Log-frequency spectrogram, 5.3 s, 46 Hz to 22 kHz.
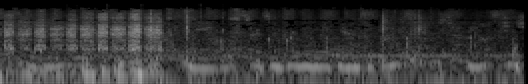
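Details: Purebred 50-pound pug breathing normally: rapid panting followed by softer, slightly snuffly breaths; owner says he breathes fine.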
